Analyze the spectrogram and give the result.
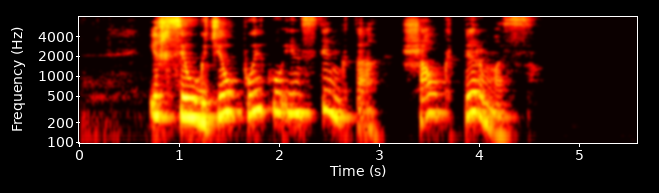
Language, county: Lithuanian, Alytus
